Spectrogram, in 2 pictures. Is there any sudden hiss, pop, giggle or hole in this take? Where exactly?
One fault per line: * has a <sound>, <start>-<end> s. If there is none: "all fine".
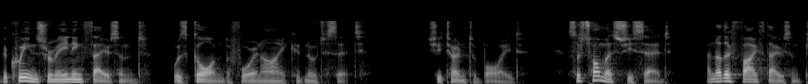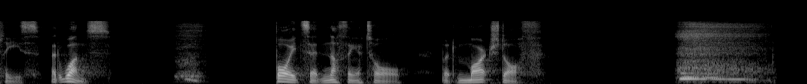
* has a sniff, 9.8-10.2 s
* has a sigh, 14.8-15.9 s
